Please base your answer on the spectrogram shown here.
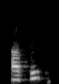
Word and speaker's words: happy: Disyllabic adjectives are stressed on the first syllable, right?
